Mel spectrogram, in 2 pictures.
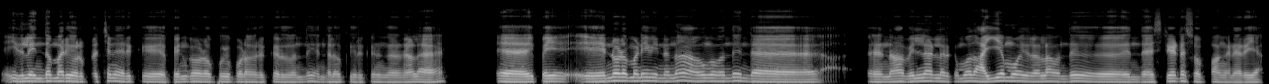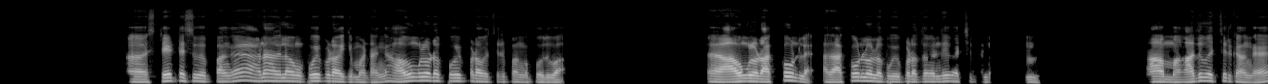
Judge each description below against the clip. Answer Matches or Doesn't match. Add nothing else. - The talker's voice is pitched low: Matches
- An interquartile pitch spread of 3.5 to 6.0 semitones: Matches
